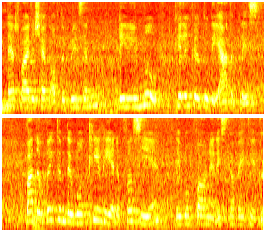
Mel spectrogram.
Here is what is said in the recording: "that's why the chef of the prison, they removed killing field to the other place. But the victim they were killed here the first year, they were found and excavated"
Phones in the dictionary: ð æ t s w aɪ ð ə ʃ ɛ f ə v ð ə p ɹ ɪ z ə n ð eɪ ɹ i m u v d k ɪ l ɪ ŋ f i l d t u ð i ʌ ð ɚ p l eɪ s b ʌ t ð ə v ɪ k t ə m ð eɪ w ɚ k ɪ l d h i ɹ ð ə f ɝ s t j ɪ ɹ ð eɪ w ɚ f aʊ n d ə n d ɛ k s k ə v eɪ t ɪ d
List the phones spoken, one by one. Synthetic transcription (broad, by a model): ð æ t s w aɪ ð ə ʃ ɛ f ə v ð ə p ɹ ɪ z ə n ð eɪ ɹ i m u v k ɪ l ɪ ŋ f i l t u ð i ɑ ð ɚ p l eɪ s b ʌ t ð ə v ɪ k t ə m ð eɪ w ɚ k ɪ l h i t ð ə f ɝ s t j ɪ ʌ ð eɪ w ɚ f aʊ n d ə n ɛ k s k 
